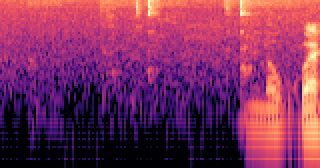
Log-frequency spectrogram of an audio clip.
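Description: A few faint, separate computer mouse clicks, three or four over about a second, then a man starts speaking near the end.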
